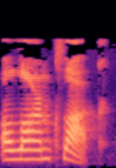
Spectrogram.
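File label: "alarm clock", English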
